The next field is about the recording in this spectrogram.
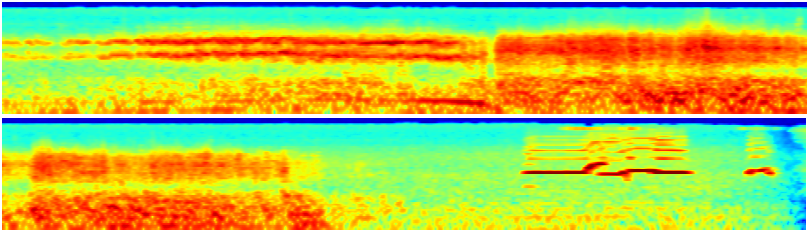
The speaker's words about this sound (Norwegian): Ja, men det er bare en postbil. Det kommer en bil. Det er en postbil.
